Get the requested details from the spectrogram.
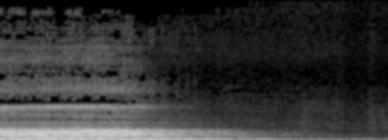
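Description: A man chants a long, held note through a microphone in an echoing room, and the note slowly fades away.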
